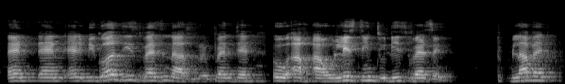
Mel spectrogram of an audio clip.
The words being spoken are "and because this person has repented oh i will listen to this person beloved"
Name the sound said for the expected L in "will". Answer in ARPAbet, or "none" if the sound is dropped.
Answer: W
